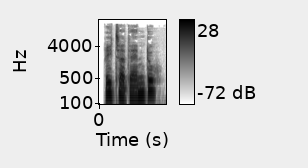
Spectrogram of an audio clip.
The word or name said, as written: ritardando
